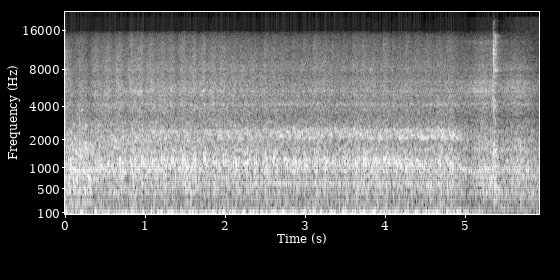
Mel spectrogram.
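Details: BMW M52 3.0L stroker with M54B30 crank, cranked with clutch in due to clutch issue: starter churns about four beats a second for six seconds, then winds down without the engine catching; cranks but does not start.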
